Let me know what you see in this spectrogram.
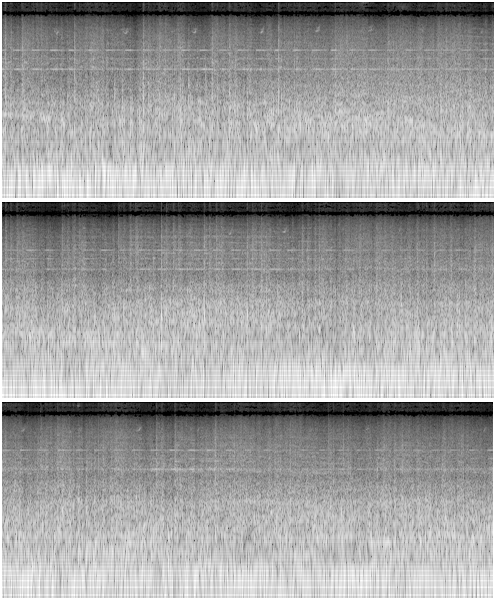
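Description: Freight train cars rolling past at speed: a steady rumble of steel wheels on rail with rapid clicking from the wheels, and a faint steady high tone above it.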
